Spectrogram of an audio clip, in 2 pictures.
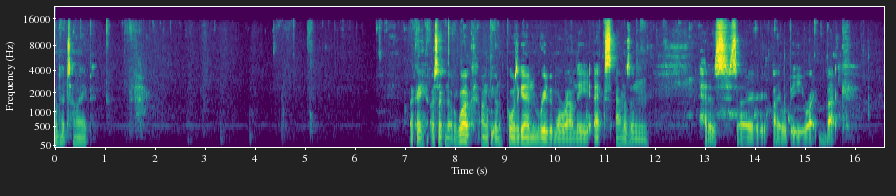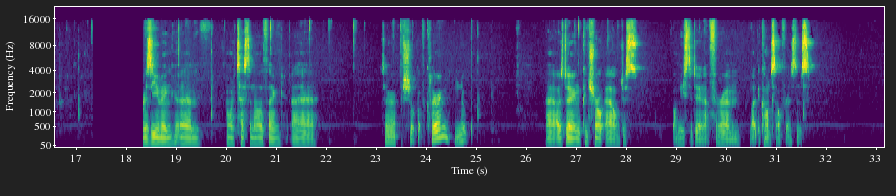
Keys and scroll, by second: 17.4 super+Tab, 20.3 super+`, 27.6 super+Tab.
